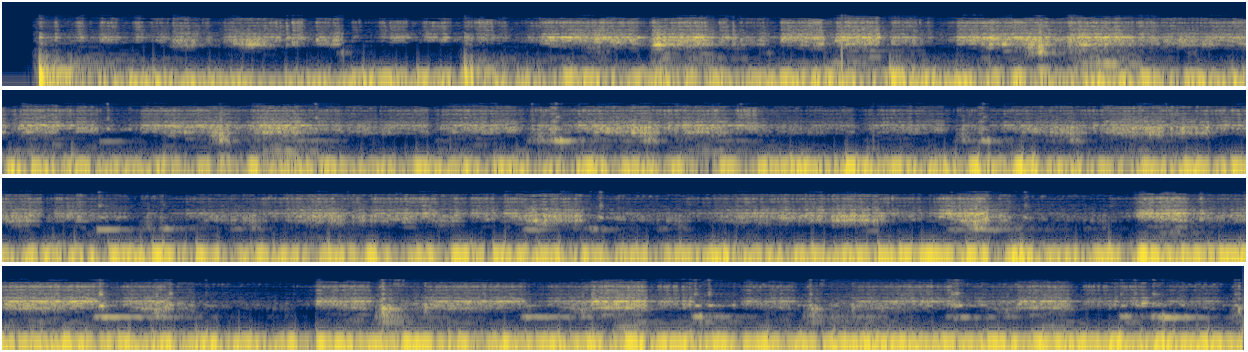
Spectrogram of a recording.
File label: hdd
